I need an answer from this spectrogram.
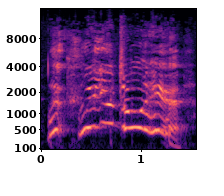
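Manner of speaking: high, laughing mock startled cry; Diamond's mock shocked squeal; startled woman. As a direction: squeal it like she's caught off guard.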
